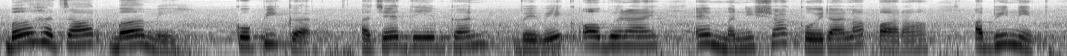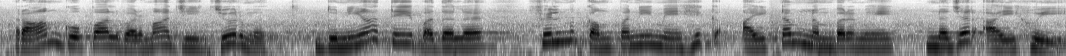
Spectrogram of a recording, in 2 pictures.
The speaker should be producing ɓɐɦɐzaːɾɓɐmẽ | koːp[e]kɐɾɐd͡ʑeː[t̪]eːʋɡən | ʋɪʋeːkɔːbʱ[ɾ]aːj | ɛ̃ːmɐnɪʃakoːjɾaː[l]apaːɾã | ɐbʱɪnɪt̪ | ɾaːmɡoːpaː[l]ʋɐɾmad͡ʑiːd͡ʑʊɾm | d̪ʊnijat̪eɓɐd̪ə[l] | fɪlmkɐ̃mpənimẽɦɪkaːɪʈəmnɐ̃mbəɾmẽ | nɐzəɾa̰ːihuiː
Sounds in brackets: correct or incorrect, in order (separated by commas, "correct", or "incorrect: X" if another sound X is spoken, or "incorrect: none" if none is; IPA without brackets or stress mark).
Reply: incorrect: i, incorrect: d̪, correct, correct, correct, correct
